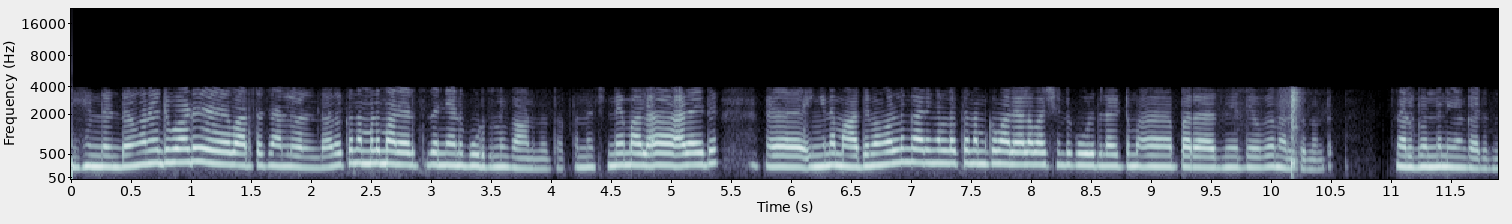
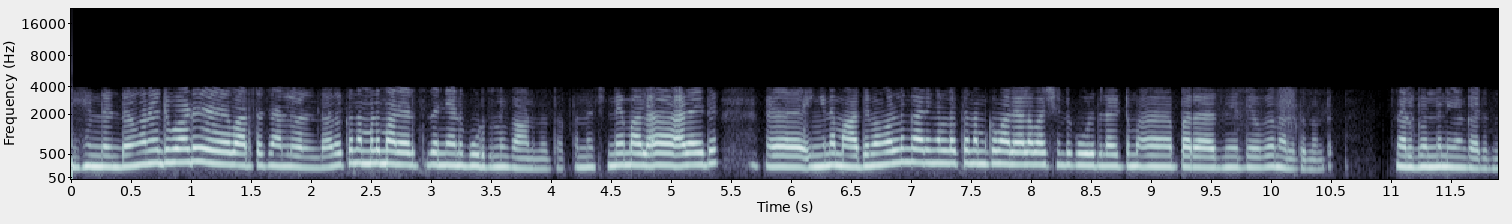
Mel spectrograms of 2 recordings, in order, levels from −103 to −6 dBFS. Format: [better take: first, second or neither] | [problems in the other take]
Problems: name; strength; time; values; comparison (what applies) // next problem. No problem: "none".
second | background sound (Hi-hat); 8 dB below the speech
